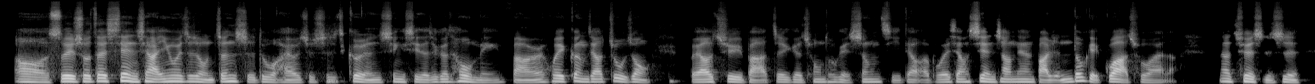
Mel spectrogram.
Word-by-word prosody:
哦， 115 -3 +1
所 135 +7 +5
以 135 - +8
说 135 +2 +3
在 145 +2 +4
线 145 -1 +4
下， 125 -1 +4
因 135 +3 +2
为 140 - +3
这 135 0 -1
种 110 -5 +1
真 135 +5 +1
实 110 -6 -3
度 115 +1 -2
还 105 0 -5
有 100 0 -1
就 105 +2 -7
是 110 +1 -6
个 135 -3 +2
人 105 -1 -1
信 120 +3 -2
息 115 +1 -3
的 105 - -1
这 115 - -4
个 120 0 -1
透 135 +1 +1
明， 100 0 -7
反 100 -2 0
而 100 +3 -1
会 135 +3 +2
更 135 -1 -1
加 120 -1 +1
注 130 +2 -1
重， 110 -4 -2 0.4
不 110 - -5
要 115 +1 +4
去 115 0 -1
把 95 -1 -1
这 110 +2 -5
个 110 0 -3
冲 115 +3 -7
突 115 0 -7
给 110 -4 -5
升 120 +5 -3
级 115 -5 -7
掉， 105 +1 -5
而 100 - -7
不 105 - -16
会 115 0 0
像 120 0 -1
线 120 0 +2
上 120 -1 -1
那 120 - -1
样 120 -1 -1
把 100 -3 +2
人 100 +5 -2
都 165 - +3
给 135 -10 +1
挂 120 0 +4
出 100 +1 -6
来 95 0 -5
了。 - - -16 0.4
那 135 -1 -1
确 130 +1 +2
实 105 -4 -2
是， 105 -2 -1
115 Hz, 300 characters per minute, -21 LUFS, 105-130 Hz, 0.4 s, 以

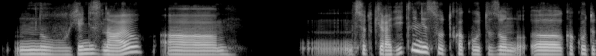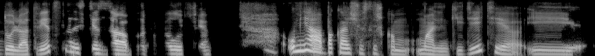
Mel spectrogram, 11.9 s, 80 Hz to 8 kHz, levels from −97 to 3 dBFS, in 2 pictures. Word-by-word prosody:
Ну, 155 -3 -2
я 160 +4 -2
не 175 - 0
знаю. 165 - +2 0.2
Ам, 145 -1 0 0.8
м, - - -13
всё-таки 165 - -4
родители 185 - 0
несут 215 -7 0
какую-то 150 -2 -5
зону 150 -1 -3
э, 145 -1 +4
какую-то 165 +1 -5
долю 155 -4 +3
ответственности 195 - -1
за 160 -3 +5
благополучие. 160 -3 -6 0.8
У - - +5
меня 285 +2 +9
пока 210 -1 +3
еще 190 -2 -1
слишком 155 -3 -7
маленькие 150 -3 -2
дети 210 - -2
и 150 -2 -5
155 Hz, 125 wpm, -25 LUFS, 145-175 Hz, 0.8 s, меня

